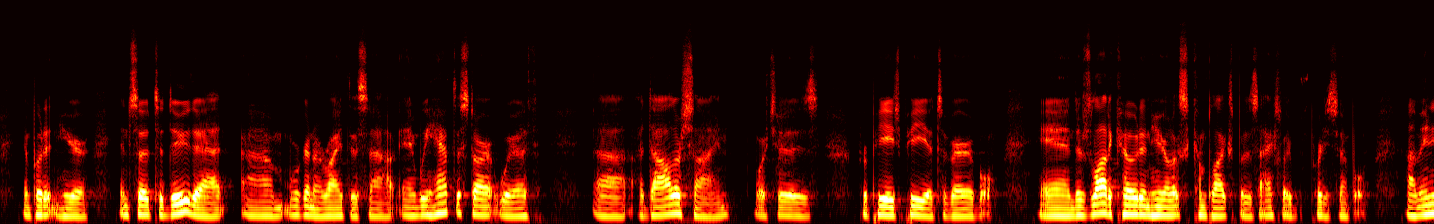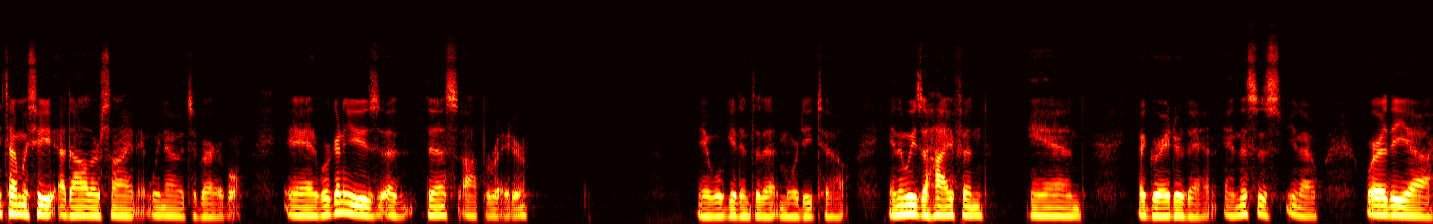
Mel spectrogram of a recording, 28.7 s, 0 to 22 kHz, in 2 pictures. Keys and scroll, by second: 2.5 Left, 3.4 Right, 6.3 typing, 9.2 typing, 16.9-18.4 typing, 20.1-20.8 typing, 23.0-23.4 typing.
